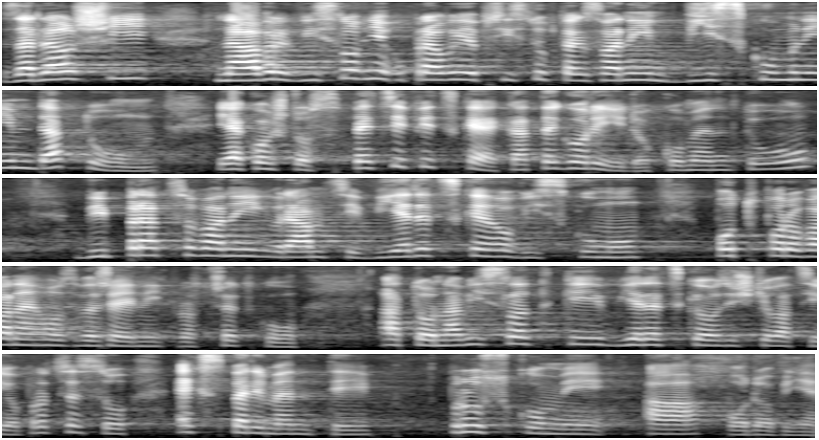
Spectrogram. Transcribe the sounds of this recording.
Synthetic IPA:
zadalʃiː | naːvr̩xviːslo̞vɲɛʔupɾavujɛpr̥iːst̪up̚t̪aɡzvaniːmviːskumniːmdat̪uːm | jako̞ʃt̪o̞spɛt͡sɪfɪt͡skɛːkat̪ɛɡo̞ɾɪjɪdo̞kumɛnt̪uː | vɪpɾat͡so̞vaniːxvɾaːmt͡sɪvjɛdɛt͡skɛːɦo̞viːskumupo̞t̪po̞ɾo̞vanɛːɦo̞zvɛr̝ɛjniːxpɾo̞st̪r̥ɛt̪kuː | ʔat̪o̞naviːslɛt̪kɪvjɛdɛt͡skɛːɦo̞zjɪʃcovat͡siːɦo̞pɾo̞t͡sɛsuʔɛkspɛɾɪmɛnt̪ɪ | pɾuːskumɪʔapo̞do̞bɲɛ̰

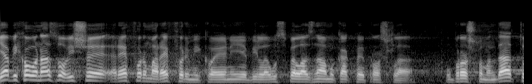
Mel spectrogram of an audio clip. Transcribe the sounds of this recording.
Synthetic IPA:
jaːbixo̞ʋo̞nazʋaoʋiʃeɾe̞fo̞ɾmaɾe̞fo̞ɾmiko̞janije̞biːlˠauspʲelad̪aznaːmokakʋoje̞pɾo̞ʃla̰ | upɾoʃlˠomːand̪aːt̪u

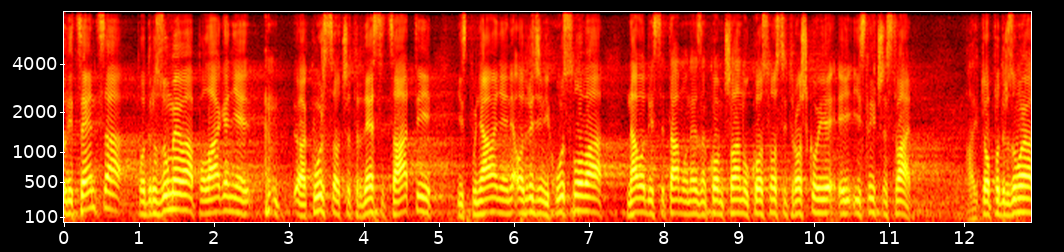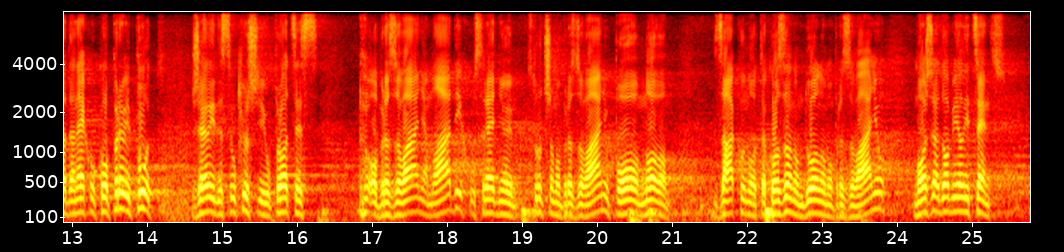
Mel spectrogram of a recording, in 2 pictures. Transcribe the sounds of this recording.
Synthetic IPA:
lit̪sent̪sapo̞d̪ɾazumeʋapo̞lˠaːɡaɲe̞ | kuɾsaod̪̚t͡ʃet̪r̩d̪eset̪saːt̪iː | spuɲaːʋaɲeo̞d̪ɾed͡ʑe̞nixuːslˠo̞ʋanaʋo̞d̪ise̞t̪amouneznamko̞omt͡ʃlˠaːnuko̞sno̞sit̪ɾo̞ʃko̞ʋiʔislit͡ʃnest̪ʋaːɾi | a̰lḭt̪o̞ːpo̞d̪ɾazumeʋad̪aneko̞ko̞pr̩ʋipuːt̪ʒelid̪ase̞ukʎut͡ʃiupɾo̞t̪ses | obɾazo̞ʋaːɲamlˠaːd̪ixusɾed̪ɲojmst̪ɾut͡ʃno̞mo̞bɾazo̞ʋaːɲupo̞oʋo̞mno̞ʋo̞m | zaːko̞nuot̪ako̞zʋano̞md̪ualˠno̞mo̞bɾazo̞ʋaːɲu | mo̞ʒd̪ed̪ad̪o̞bijelit̪sent̪su̥

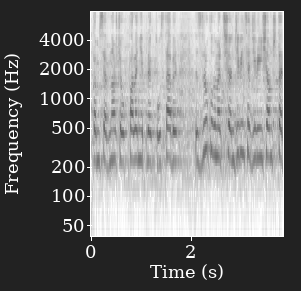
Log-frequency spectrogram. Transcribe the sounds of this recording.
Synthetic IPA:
kɔmʲisʲjavnɔɕt͡ɕɔuxfalɛɲɛpɾɔjɛk̚t̪uːst̪avɘ | zd̪ɾukunumɛɾt̪ɘ̥ɕ̬ɔnd͡ʑevʲjeɲt͡ɕ̪ʲsɛt̪̚d͡ʑevʲẽɲd͡ʑeɕ̬ɔ̃nt̪t͡ʂt̪ɛɾ

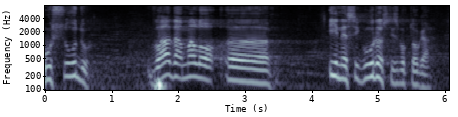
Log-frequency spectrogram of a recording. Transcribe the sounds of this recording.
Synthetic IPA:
usuːd̪u | ʋlˠaːd̪amalˠo̞ | ine̞siɡuːɾnost̪izboɡ̚t̪o̞ɡa̰ː

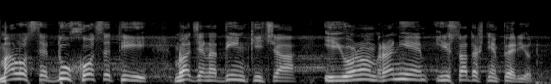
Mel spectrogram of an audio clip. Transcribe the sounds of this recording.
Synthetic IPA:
malˠo̞se̞d̪uxo̞set̪i | mlˠad͡ʑanad̪iːŋkit͡ɕa | iuonomɾanijemiusad̪aʃɲempe̞ɾio̰d̪u

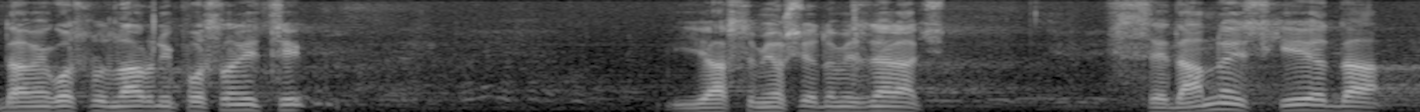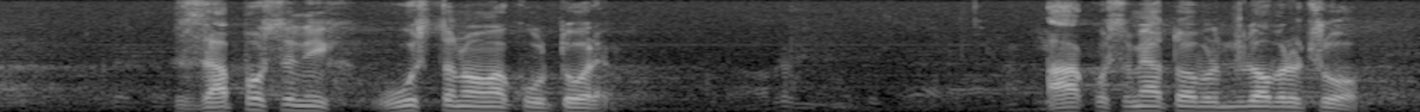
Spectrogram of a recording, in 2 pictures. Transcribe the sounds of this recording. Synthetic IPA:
d̪aːmieɡo̞spod̪onaːɾo̞d̪niposlˠanit̪si | jaːsamjo̞ʃjɛd̪no̞miznenaːd͡ʑen | sed̪amnaest̪xiʎad̪a | zapo̞slenixust̪anoʋmakulˠt̪uːɾḛ | ako̞samjaːt̪obd̪obɾot͡ʃuo̰

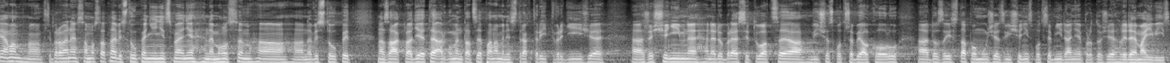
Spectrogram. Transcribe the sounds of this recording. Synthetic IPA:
jaːmaːmpr̝̥ɪpɾavɛnɛːsamo̞st̪at̪nɛːvɪst̪owpɛɲiːɲɪt͡smɛːɲɛnɛmoɦl̩sɛm | nɛvɪst̪o̞wpɪt̪ | nazaːklaɟɛt̪ɛːʔaɾɡumɛnt̪at͡sɛpanamɪnɪst̪ɾak̚t̪ɛɾiːt̪vr̩ɟiːʒɛ | rɛʃɛɲiːmnɛnɛdo̞bɾɛːsɪt̪uat͡sɛaviːʃɛspo̞t̪r̝̥ɛbɪalko̞ɦo̞lu | dozjɪst̪apo̞muːʒɛzviːʃɛɲiːspo̞t̪r̥ɛbɲiːdaɲɛpɾo̞t̪o̞ʒɛlɪdɛːmajiːviːt͡s

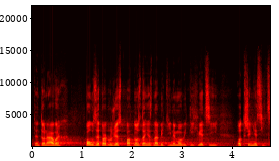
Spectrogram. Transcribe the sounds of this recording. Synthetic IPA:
t̪ɛnt̪o̞naːvr̩xpo̞wzɛpɾo̞dluʒujɛsplat̪nos̬t̪̚daɲɛznabɪciːnɛmo̞vɪt̪iːxvjɛt͡siː | ʔo̞t̪r̝̥ɪmɲɛsiːt͡s

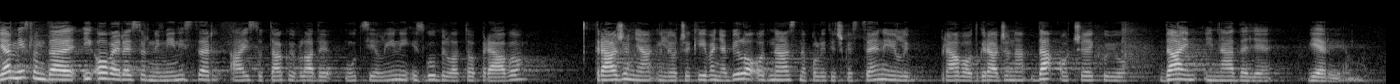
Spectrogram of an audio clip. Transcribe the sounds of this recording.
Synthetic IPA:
jaːmislimd̪aje̞ʔiʔo̞ʋajɾe̞so̞ɾniminist̪aɾa̰ist̪o̞t̪akojeʋlˠaːd̪eut̪sije̞liniʔizɡubilˠat̪o̞ːpɾaːʋo̞ | t̪ɾaːʒeɲaʔilio̞t͡ʃe̞kiːʋaɲabiːlˠo̞ʔod̪naːsnapo̞lit̪it͡ʃko̞jst̪se̞ːniilipɾaːʋaod̪ɡɾad͡ʒanad̪aʔo̞t͡ʃe̞kujud̪ajiminad̪aʎe̞ | ʋje̞ɾujḛmo

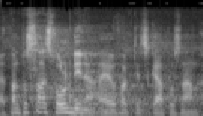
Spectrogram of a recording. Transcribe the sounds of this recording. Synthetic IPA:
panposlanɛt͡sfold̪ɪna̰jɛɦofak̚t̪ɪt͡skaːpoznaːmka

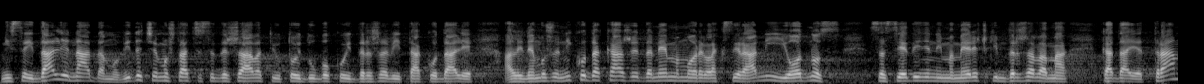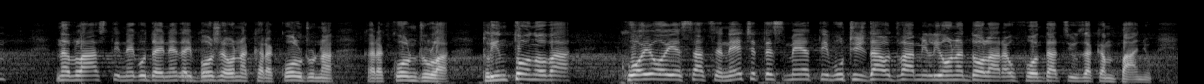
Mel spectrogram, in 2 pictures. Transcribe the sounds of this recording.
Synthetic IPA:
miːse̞id̪aʎe̞naːd̪amo̞ʋid̪e̞t͡ɕe̞mo̞ʃt̪at͡ɕe̞se̞d̪e̞ʃaːʋat̪iut̪o̞ːjd̪ubo̞ko̞jd̪r̩ʒaʋiːt̪ako̞d̪aʎe̞a̰line̞mo̞ʒeniko̞d̪akaːʒe̞d̪ane̞ːmamo̞ɾelaksiɾaniio̞d̪no̞s | sasje̞d̪iɲe̞nimameɾit͡ʃkimd̪r̩ʒaʋama | kad̪aje̞t̪ɾamp | naʋlˠaːst̪ine̞ɡo̞d̪ajene̞d̪ajbo̞ʒeo̞nakaɾakolduna | kaɾako̞nd͡ʒula | klint̪o̞no̞ʋa | kʰo̞joje̞sad̪se̞ne̞ːt͡ɕe̞t̪e̞smeːjat̪iʋut͡ʂit͡ɕd̪aod̪ʋaːmilio̞ːnad̪o̞lˠaːɾaufo̞nd̪aːt̪sijuzakampa̰ɲu

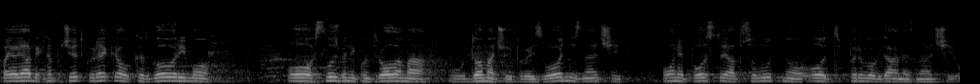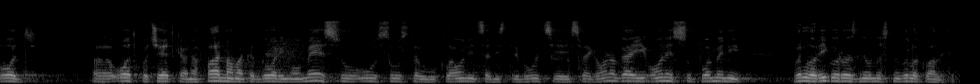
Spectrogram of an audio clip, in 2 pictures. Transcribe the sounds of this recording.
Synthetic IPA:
paeojaːbixnapo̞̥t͡ʃe̞ːt̪kuɾe̞kaokad̪ɡo̞ʋo̞ɾimo̞ | oslˠuʒbe̞nimko̞nt̪ɾo̞ːlˠamaud̪o̞maːt͡ʃo̞jpɾo̞izʋo̞ːd̪ɲiznaːt͡ʃi | o̞ne̞po̞ːst̪o̞jeapso̞lˠut̪no̞od̪pr̩ʋo̞ɡd̪aːnaznaːt͡ʃiʔo̞d̪ | od̪po̞t͡ʃe̞ːt̪kanafaɾmamakad̪ɡo̞ʋo̞ɾimo̞ːme̞ːsuːsuːst̪aʋuklˠaonit̪sad̪ist̪ɾibuːt̪sije̞isʋe̞ɡao̞no̞ɡaio̞ne̞supo̞me̞ni | ʋr̩lˠo̞ɾiɡo̞ɾo̞zneo̞d̪no̞snoʋərlˠo̞kʋalit̪et̪no

